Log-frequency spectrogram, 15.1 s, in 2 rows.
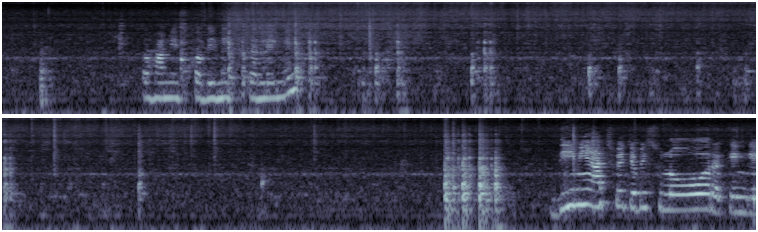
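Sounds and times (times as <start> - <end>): onions sizzling in oil: 0.0 - 15.0
spatula scraping a pan: 1.8 - 9.4.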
